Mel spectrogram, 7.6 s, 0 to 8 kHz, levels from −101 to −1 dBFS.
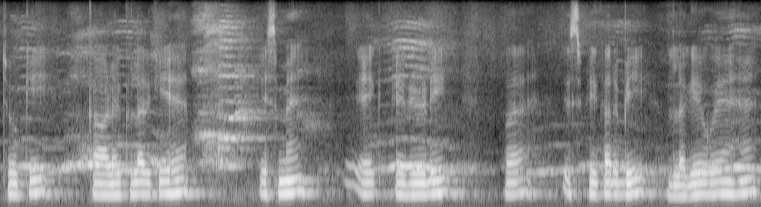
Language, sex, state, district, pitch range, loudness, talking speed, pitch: Hindi, male, Rajasthan, Jaipur, 125-140 Hz, -17 LUFS, 120 wpm, 130 Hz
